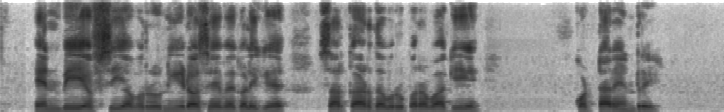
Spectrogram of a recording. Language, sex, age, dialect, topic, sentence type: Kannada, male, 41-45, Central, banking, question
